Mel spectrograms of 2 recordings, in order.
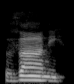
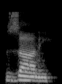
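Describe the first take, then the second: First: The word begins with a voiced th sound. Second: The word begins with a z sound. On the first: This is the sound borrowed from Arabic. "like the T H that is voiced in English" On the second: This is how people inland say it. "pronounce the D H with a Z sound"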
